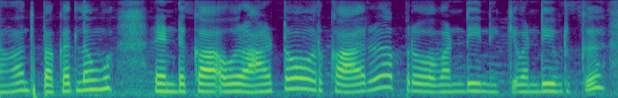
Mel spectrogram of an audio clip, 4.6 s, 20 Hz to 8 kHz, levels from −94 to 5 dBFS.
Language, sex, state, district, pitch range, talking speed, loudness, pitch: Tamil, female, Karnataka, Bangalore, 220-260 Hz, 170 wpm, -16 LUFS, 230 Hz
